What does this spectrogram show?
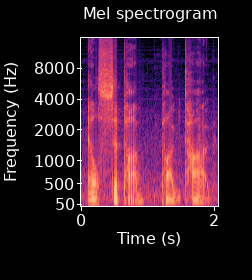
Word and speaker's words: Elsipogtog: It's spelled Elsipogtog. Elsipogtog.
